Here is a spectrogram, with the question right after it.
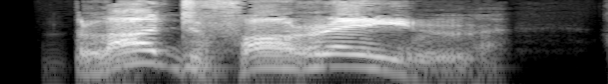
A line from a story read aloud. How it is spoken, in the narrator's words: hollered the leader of the priests once again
